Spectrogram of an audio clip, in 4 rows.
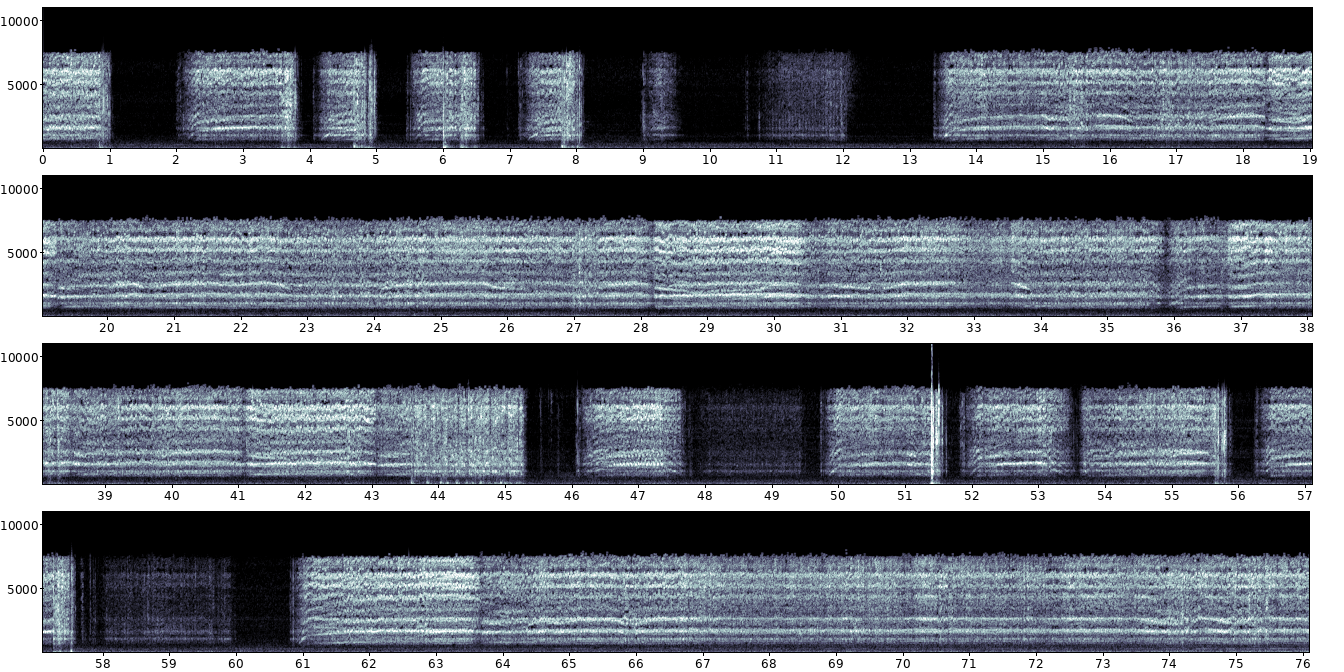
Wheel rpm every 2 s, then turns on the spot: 100, 160, 80, 90, 30, 20, 40, 210, 210, 210, 220, 210, 220, 210, 210, 220, 230, 170, 200, 210, 220, 200, 130, 110, 50, 160, 130, 170, 120, 50, 90, 210, 220, 230, 230, 230, 230, 230.
0-2 4-6 10-12 58-60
